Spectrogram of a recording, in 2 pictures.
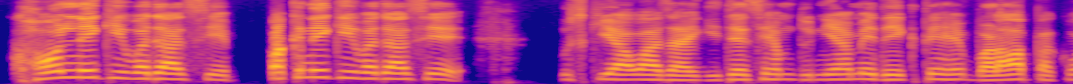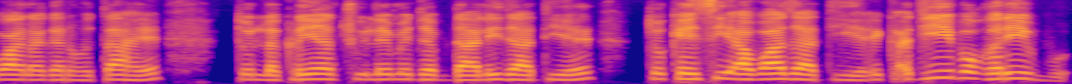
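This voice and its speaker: A man teaching a Quran lesson over a video call, earnest and vivid, dropping to a hushed murmur for pious phrases. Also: high voice, no room sound, clean studio sound.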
